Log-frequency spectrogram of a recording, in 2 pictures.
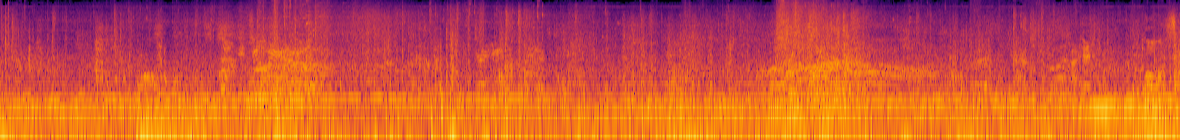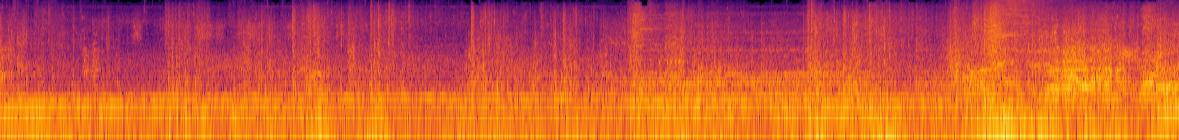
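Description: A large beast's heavy footsteps thud quickly along the ground.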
